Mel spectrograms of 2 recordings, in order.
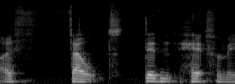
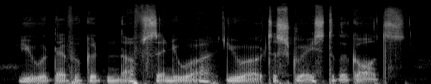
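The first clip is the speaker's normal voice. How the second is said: loud, rough, deep put-on monster growl; 5 semitones higher, 5 dB louder than usual. Trying out a voice line for a blackened monster, in a really deep monster voice. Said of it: "trying to put on a really deep voice for a blackened monster".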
